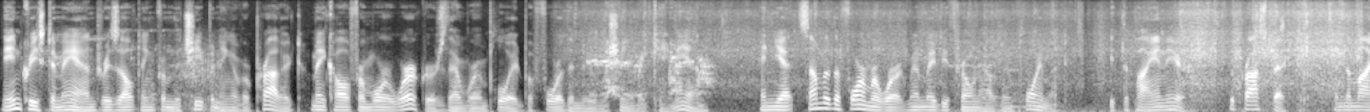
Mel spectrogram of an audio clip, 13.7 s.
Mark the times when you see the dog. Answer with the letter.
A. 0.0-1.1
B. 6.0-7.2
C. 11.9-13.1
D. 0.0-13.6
B.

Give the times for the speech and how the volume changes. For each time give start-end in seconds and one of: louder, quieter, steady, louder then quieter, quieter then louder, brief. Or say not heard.
0.0-13.6 steady.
